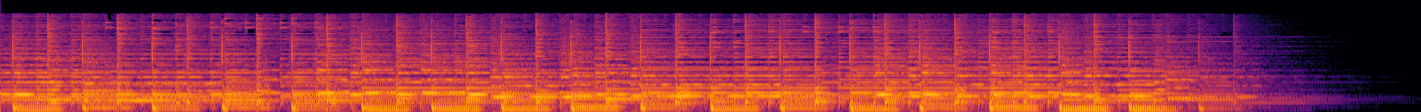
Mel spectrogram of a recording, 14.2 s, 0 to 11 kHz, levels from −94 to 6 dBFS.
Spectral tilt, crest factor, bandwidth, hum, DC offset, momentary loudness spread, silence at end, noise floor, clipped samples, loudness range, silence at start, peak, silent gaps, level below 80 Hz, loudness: -6 dB/octave; 16 dB; 8 kHz; none; 0.2%; 5 LU; 1.65 s; -78 dBFS; under 0.1%; 3 LU; 0 s; 0 dBFS; none; -26 dBFS; -16 LUFS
